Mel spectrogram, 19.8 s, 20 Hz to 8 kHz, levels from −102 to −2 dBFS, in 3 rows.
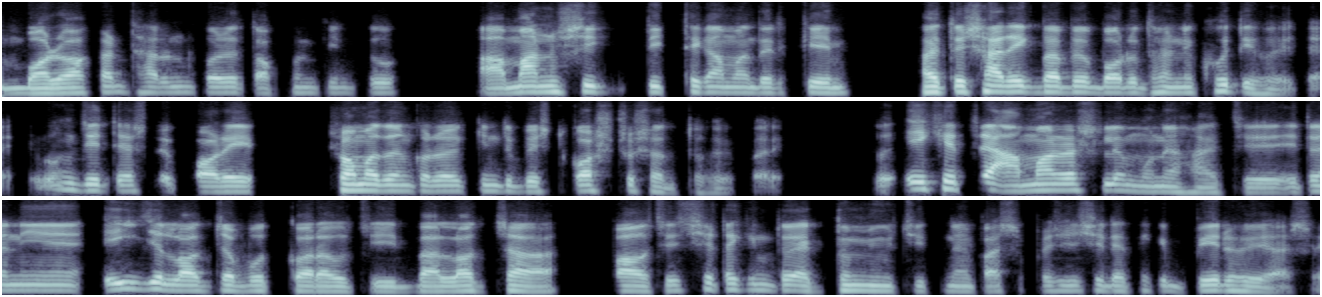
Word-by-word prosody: বড় 110 0 +5
আকার 130 +3 -3
ধারণ 125 0 -5
করে 125 0 0
তখন 120 - -8
কিন্তু 115 0 -14 0.6
আ - - +5
মানসিক 135 +1 +3 0.2
দিক 130 - 0
থেকে 130 -1 +1
আমাদেরকে 120 0 -2 0.5
হয়তো 130 +1 +6
শারীরিকভাবে 135 -2 +6
বড় 120 0 +2
ধরনের 120 -1 -4
ক্ষতি 150 -6 -2
হয়ে 95 - -10
যায় - - -11
এবং - - -9
যেটা 140 -2 +1
আসলে 130 - -11 0.2
পরে 120 0 +5 0.5
সমাধান 145 -2 +6
করা 130 -1 0 0.2
কিন্তু 130 -1 -5
বেশ 120 -2 -1 0.2
কষ্টসাধ্য 135 0 -2
হয়ে - - -16
পড়ে। - - -13 0.5
তো - - -9 0.2
এক্ষেত্রে 175 -1 +4
আমার 145 +3 +4
আসলে 150 -1 -2
মনে 120 -1 -3
হয় 105 -1 -7
যে, 105 - -5 0.2
এটা 120 +5 -2
নিয়ে 125 0 +2 0.3
এইযে 155 +1 +2
লজ্জাবোধ 120 0 +1
করা 110 -1 +3
উচিত, 105 +2 -6
বা 110 - +4
লজ্জা 115 +1 +1 0.4
পাওয়া 115 -1 +4
উচিত 120 - -7
সেটা 150 -2 -2
কিন্তু 130 -2 -7
একদমই 120 +3 -4
উচিত 110 - -11
নয়। 110 -1 -6
পাশাপাশি 115 +2 -8
সেটা 115 -3 -4
থেকে 120 0 -12
বের 125 0 +2
হয়ে 105 -3 -3
আসা। - - -11
125 Hz, 175 wpm, -25 LUFS, 115-135 Hz, 0.6 s, হয়তো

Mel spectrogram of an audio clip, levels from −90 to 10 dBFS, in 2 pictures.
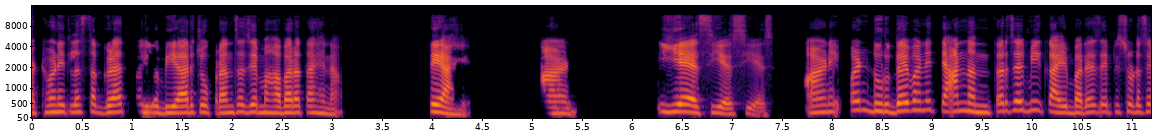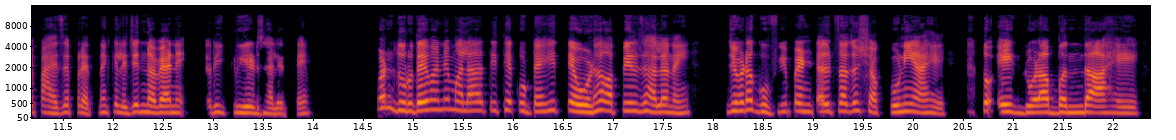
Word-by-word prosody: आठवणीतलं 225 +3 -2
सगळ्यात 225 +1 0
पहिलं 215 -3 -5
बी.आर. 205 +2 +3
चोप्राचं 215 +1 -2
जे 230 +1 0
महाभारत 210 +1 0
आहे 210 -2 -2
ना 170 - -7 0.9
ते 240 -1 +9
आहे. 165 -7 +3 0.8
आणि 190 -1 0 1.0
येस, 230 -4 +6
येस, 175 -5 -3
येस 135 -5 -10 0.4
आणि 225 +3 +1
पण 290 -1 -1
दुर्दैवाने 260 +4 +1
त्यानंतरचे 255 +1 +2
मी 290 +2 -3
काही 225 -4 +3
बरेच 215 +2 -1
एपिसोड 230 0 -6
असे 240 +2 -5
पाहायचे 205 0 -4
प्रयत्न 205 +1 -5
केले 220 -5 -3
जे 230 - 0
नव्याने 210 -2 +2 0.3
रिक्रिएट 205 -2 -2
झालेत 175 -1 -7
ते. 175 +2 -6 0.7
पण 360 -1 -1
दुर्दैवाने 280 +3 +3
मला 275 -3 -2
तिथे 275 +1 -4
कुठेही 255 +2 -3
तेवढं 240 0 +4
अपील 270 -1 +1
झालं 225 -3 0
नाही. 200 -1 -3 0.4
जेवढा 270 +3 +3
गुफी 230 0 -5
पेंटलचा 250 0 +1
जो 265 +2 -2
शकुणी 225 0 -1
आहे, 205 -4 0 0.4
तो 260 - +2
एक 235 -4 +4
डोळा 215 +1 +3
बंद 215 +1 0
आहे 205 -2 +1
225 Hz, 140 wpm, -22 LUFS, 205-255 Hz, 1.0 s, ते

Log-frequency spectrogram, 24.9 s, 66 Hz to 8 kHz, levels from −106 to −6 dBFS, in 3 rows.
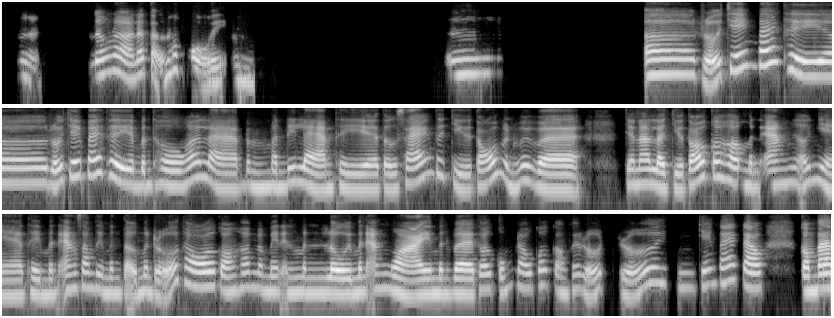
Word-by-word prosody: Ừm. - - -9 0.7
Đúng 270 +4 0
rồi, 265 -9 0
nó 260 - +1
tự 245 - 0
nó 255 - -3
hút 330 0 -4
bụi. 180 +3 -1
Ừm. 195 -2 -9 1.9
Ừm. 275 +2 -4 1.5
Ơ, 255 - +3 0.5
rửa - - +4
chén 340 +3 0
bát 435 +4 +5
thì 255 -7 +5
ờ, 240 0 +2
rửa 205 +4 +1
chén 320 +1 0
bát 360 +2 +2
thì 260 -9 +5
bình 205 0 -4
thường 210 -1 0
á 290 +5 -1
là 190 -11 -1
mình 200 0 -6
mình 200 -1 -3
đi 245 +1 -2
làm 190 -7 +1
thì, 180 -2 -3
ờ, 180 0 +1
từ 180 -1 -2
sáng 260 - -1
tới 350 -2 -6
chiều 180 -4 -5
tối 215 - 0
mình 245 - -4
mới 270 -1 -1
về. 175 -4 +3 0.5
Cho 220 - -3
nên 225 0 +1
là 195 -3 +5
chiều 185 -1 -5
tối 230 - +4
có 320 - +2
hôm 250 -7 +1
mình 200 -1 -4
ăn 225 +4 -3
ở - - -4
nhà 180 -9 -4
thì 190 -2 -2
mình 185 0 -6
ăn 230 +4 -3
xong 255 -1 -4
thì 235 - -4
mình 200 -1 -5
tự - - -1
mình 210 +1 -4
rửa 240 - 0
thôi. 270 -3 +4
Còn 215 -1 -1
hôm 255 +1 -6
mà 240 - -6
m 215 -1 -4
à, 215 - -6
mình 200 0 -5
lười 190 -1 +6
mình 205 +1 -2
ăn 245 +2 -4
ngoài, 185 -3 +5
mình 195 0 -3
về 190 -1 +5
thôi 230 +1 -2
cũng 205 +2 -8
đâu 245 -2 -4
có 285 +2 -5
cần 225 -8 -9
phải 230 - -8
rửa - - -2 0.2
rửa, 325 - -2 0.2
ư, 250 - -15
chén 280 +3 -6
bát 345 +3 -4
đâu. 250 -3 +4 0.4
Còn 215 0 +2
ba 245 +1 +8
230 Hz, 205 wpm, -24 LUFS, 195-270 Hz, 1.9 s, ba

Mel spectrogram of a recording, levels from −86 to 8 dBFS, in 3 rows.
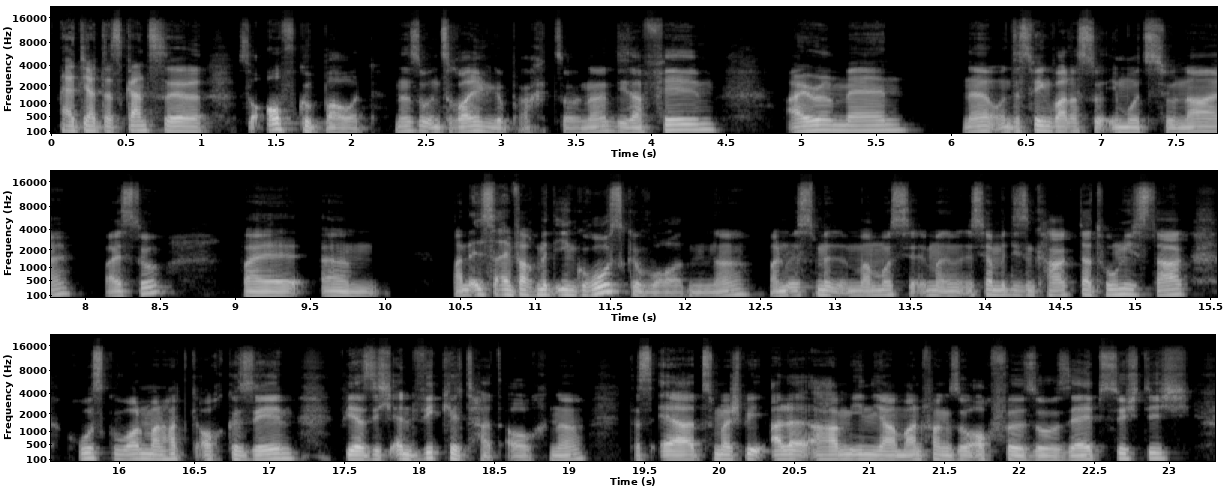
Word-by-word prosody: er 115 - +1
hat - - -4
ja 115 - +5
das 100 -1 -2
Ganze 110 -3 +3 0.2
so - - -6
aufgebaut, 95 - +1
ne, 110 +1 -3
so 110 -2 -2
ins 95 0 -3
Rollen 105 -1 +3
gebracht, 95 - -8
so, 90 +1 -7
ne? 100 +4 -1
Dieser 95 -3 0
Film, 135 +4 +2 0.4
Iron 125 +4 +4
Man, 125 +1 0 0.3
ne? 110 +3 +1
Und 100 +1 -3
deswegen 110 +3 +1
war 105 0 +4
das 105 - -2
so - - -2
emotional, 95 +6 -1 0.2
weißt 95 +5 -3
du? 160 +4 -1 0.5
Weil, 90 -1 +1
ähm, 90 -3 -2 0.5
man - - 0
ist 120 +1 +2
einfach 120 -1 +2
mit 120 -1 +1
ihn 115 -2 +2
groß 170 - +3
geworden, 85 -3 -5
ne? 105 +8 -4
Man 100 +2 -1
ist 100 +2 -3
mit 110 -3 +1
man 100 0 -2
muss 110 0 -2
man 95 -2 -3
ist - - -4
ja 115 - +1
mit 110 0 -2
diesem 105 -1 -5
Charakter 105 +3 -1
Tony 120 +1 0
Stark 120 +1 +1 0.3
groß 125 0 -1
geworden. 110 0 +1
Man 105 -1 +3
hat 115 - -2
auch 100 0 -3
gesehen, 110 +4 +2 0.3
wie 105 - +4
er 100 - +8
sich 100 0 -2
entwickelt 110 +5 +1
hat - - -7
auch, 90 -1 -5
ne? 100 +5 -1 0.3
Dass - - -3
er 100 0 +4
zum 110 - -1
Beispiel 105 -1 +2
alle 105 0 +4
haben 105 +1 +3
ihn 105 0 +1
ja 100 -1 +4
am 95 -1 +1
Anfang 100 0 0
so 100 +1 0
auch 100 0 0
für 95 -2 +2
so 90 -1 0
selbstsüchtig, 115 +7 -1
105 Hz, 200 wpm, -24 LUFS, 95-115 Hz, 0.5 s, er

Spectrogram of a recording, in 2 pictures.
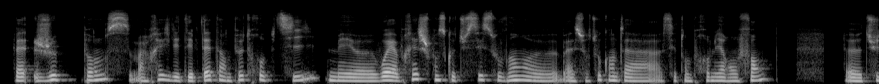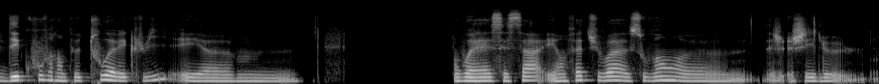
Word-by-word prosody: Bah, 175 -1 +3
je 170 +7 +3 0.3
pense, 220 +5 +1
mais - - -3
après 190 +8 -1
il 195 - -2
était 165 -1 +1
peut-être 195 +5 +1
un 180 - 0
peu 200 +5 -2
trop 210 -1 -4
petit, 210 +7 -4
mais, 175 -3 +2
heu, 160 0 +2
ouais 185 +3 +6
après 180 +8 +1
je 240 - +6
pense 205 -1 0
que 195 - -5
tu 185 - -7
sais 210 - -1
souvent, 195 -2 0 0.2
heu, - - -2
bah, - - -3
surtout 160 +6 0
quand 190 -2 -1
tu 180 - -2
as 155 -1 -1
c'est 170 +2 -8
ton 160 - -4
1er 175 +2 -2
enfant, 185 +8 -2 0.8
heu, 155 -1 +3
tu 155 +4 -3
découvres 185 +3 +3
un 175 - +1
peu 165 0 -3
tout 175 +6 +1
avec 170 -4 +2
lui 200 +8 -2
et 230 -9 -2
hem 150 - -2 1.6
Ouais, 165 0 +5
c'est 170 0 -1
ça, 185 +3 +1
et - - -1
en 160 - +1
fait, 195 +4 +1
tu 195 -2 -4
vois, 185 0 +3
heu, - - -1
souvent 180 +1 +1
hem, 80 - -2 0.2
j'ai 85 +1 -4
j'ai 165 0 +2
le 160 0 -1
l - - -7
mmh, - - -12
175 Hz, 200 wpm, -23 LUFS, 160-195 Hz, 1.6 s, ouais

